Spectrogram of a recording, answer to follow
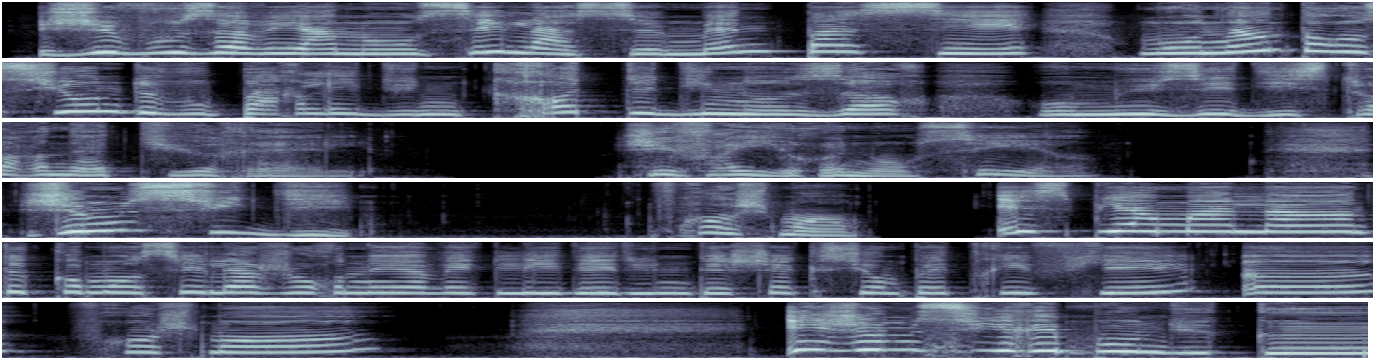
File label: Kind FR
